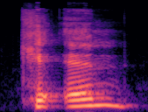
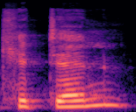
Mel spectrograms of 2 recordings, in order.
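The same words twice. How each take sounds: First: The T is replaced by a glottal stop. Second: The T is made with the tongue. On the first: "like with a glottal stop" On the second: "the kitten is done with our tongue"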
